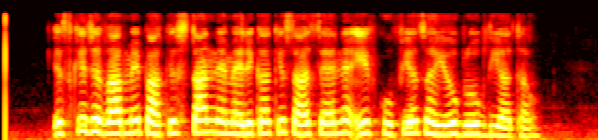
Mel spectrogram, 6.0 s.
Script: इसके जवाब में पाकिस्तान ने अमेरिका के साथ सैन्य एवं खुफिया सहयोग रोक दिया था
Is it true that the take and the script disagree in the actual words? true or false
false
